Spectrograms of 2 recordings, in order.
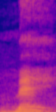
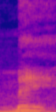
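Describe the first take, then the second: Both takes have the same delivery.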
